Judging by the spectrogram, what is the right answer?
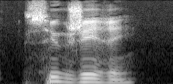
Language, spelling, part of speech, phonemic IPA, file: French, suggérer, verb, /syɡ.ʒe.ʁe/, Fr-suggérer.ogg
- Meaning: 1. to suggest, propose 2. to evoke, suggest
